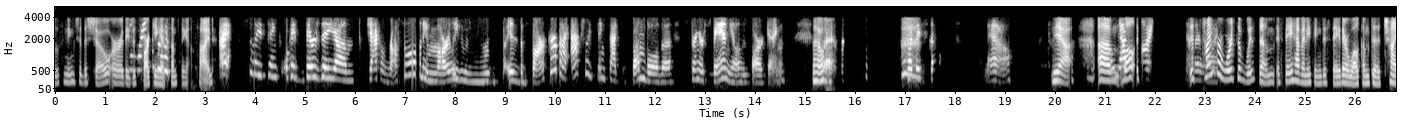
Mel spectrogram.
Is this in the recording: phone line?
yes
